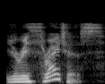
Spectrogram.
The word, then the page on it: urethritis: British English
